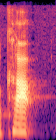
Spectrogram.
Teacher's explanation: I usually just go cop and leave that R out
